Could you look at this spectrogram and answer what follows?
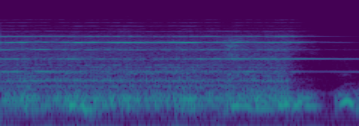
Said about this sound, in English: There goes the no-talking bell.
